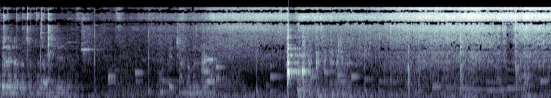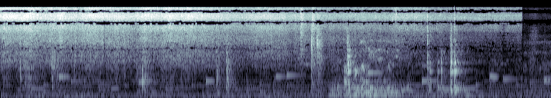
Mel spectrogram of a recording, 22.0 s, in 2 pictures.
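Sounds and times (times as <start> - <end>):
frying sizzle: 3.4 - 21.5.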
